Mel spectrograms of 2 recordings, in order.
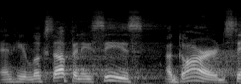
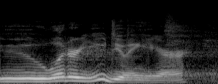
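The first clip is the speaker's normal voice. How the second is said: exaggerated, put-on California accent; 2 semitones higher, 4 dB louder than usual. Quoting the recurring line from a comedy sketch: California accent. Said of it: "this California accent nobody knew existed".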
